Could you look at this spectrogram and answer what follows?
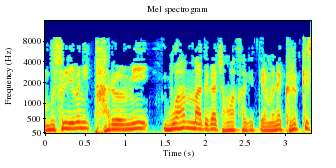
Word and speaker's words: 무함마드: 볼 수 있는데 에 무함마드가 정확하다 그래서 그렇게 이제 많이 원하기 때문에 저는 이제 무한 맛 이라고 발음을 합니다 예 근데 무함마드 알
